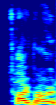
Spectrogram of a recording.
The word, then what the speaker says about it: Tyrone: I say it's like one word.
